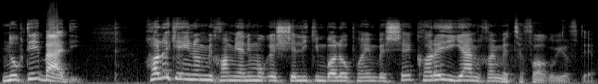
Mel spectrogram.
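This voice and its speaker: A man's voice: sits high, big pitch swings, a bit bright. Chatty Persian-accented man teaching animation. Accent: Iranian Persian. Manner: chatty, explains step by step with many fillers and rhetorical questions; addresses viewers as dear friends. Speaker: animation tutor. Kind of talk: screen-recorded software tutorial.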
